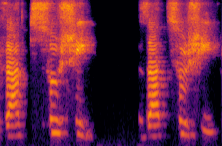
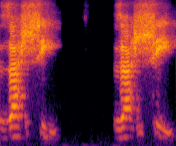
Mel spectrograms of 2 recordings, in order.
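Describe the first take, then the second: First: Zatsushi with a full su syllable. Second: Zashi with a held stop before shi; doubled consonant. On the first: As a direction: sound every beat of zatsushi. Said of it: "the su is not small". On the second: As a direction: pause on the double sound in zashi. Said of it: "the second word would be read". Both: Shown as a demonstration.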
